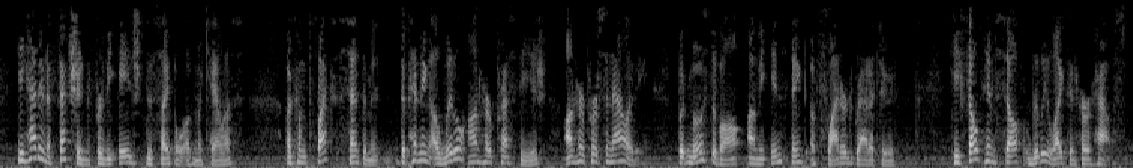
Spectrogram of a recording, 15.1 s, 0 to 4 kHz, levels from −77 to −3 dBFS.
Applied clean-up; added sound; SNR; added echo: none; none; none; none.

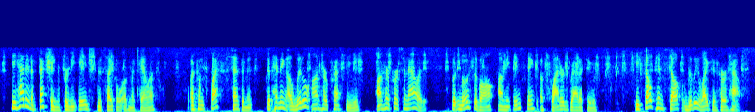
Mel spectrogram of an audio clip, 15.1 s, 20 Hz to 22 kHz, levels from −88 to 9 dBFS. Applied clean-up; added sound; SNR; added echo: neural mask model Resemble Enhance denoiser.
